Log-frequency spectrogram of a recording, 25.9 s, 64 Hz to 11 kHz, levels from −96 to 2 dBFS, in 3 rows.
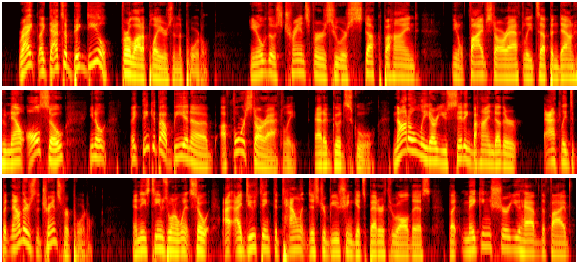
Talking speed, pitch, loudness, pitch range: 205 wpm, 130 Hz, -27 LUFS, 115-155 Hz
